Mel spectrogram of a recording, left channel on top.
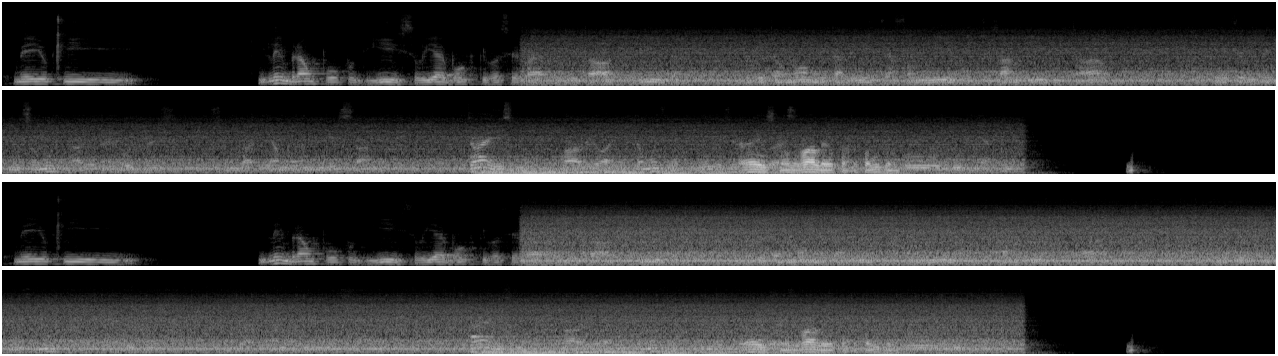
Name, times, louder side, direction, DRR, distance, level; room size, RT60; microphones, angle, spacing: voice 1, 0.1-1.3 2.6-6.8 7.4-11.1 11.9-14.4 14.7-16.6 17.4-20.6 21.5-22.9, left 2 dB, 40° left, 7 dB, 1.1 m, -32 dB
Car / Idling, 5.2-23.0, right 3 dB, 30° right, 0.6 m, -30 dB
sound 1, 17.4-23.1, right 1 dB, 50° right, 4.8 m, -31 dB
voice 2, 20.1-21.7 24.0-24.1, left 4 dB, 60° left, 8 dB, 0.5 m, -22 dB
21.5 x 11.5 x 3.8 m, 0.76 s
head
